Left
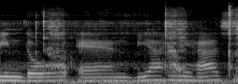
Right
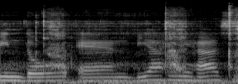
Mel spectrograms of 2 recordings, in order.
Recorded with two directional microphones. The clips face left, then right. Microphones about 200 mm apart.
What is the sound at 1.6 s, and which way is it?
Cutlery, 15° left (ahead or behind).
